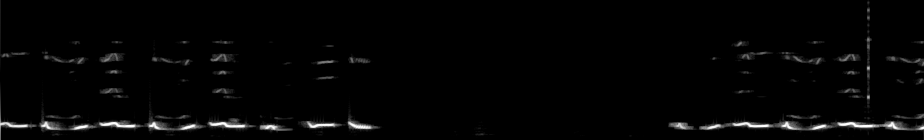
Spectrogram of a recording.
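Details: Creamy-bellied thrush singing two rapid bursts of choppy, twisting whistled notes, several per second, separated by a silent gap of about two seconds.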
